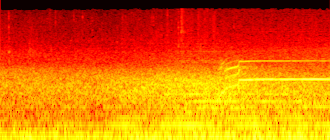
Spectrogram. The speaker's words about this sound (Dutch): Een verloren coyote in de verte.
